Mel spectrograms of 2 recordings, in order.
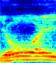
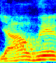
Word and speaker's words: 여호와: 잊어버리지 않도록 했다는 겁니다 그래서 하나님의 이름은 야외 가 아니라 여호와 라고 바로 한다는 거에요 근데 성경에 보면 여호와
